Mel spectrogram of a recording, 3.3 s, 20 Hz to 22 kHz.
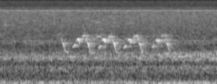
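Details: Bald eagle at a nest in North East Florida, caught on a nest camera on 13 February 2022 around 8 a.m.: a faint, rapid run of high, thin, downslurred chattering notes over steady background hiss.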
